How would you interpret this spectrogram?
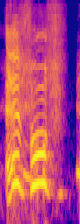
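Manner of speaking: high, loud Geordie brush-off; hammed-up Tyneside "F off"; squeaky cartoon Geordie dismissal; mock Geordie accent. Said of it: "our impression of Ridley Scott".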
